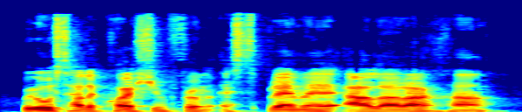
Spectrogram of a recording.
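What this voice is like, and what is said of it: Poor put-on Spanish accent. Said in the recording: “That's my awful Spanish accent.”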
